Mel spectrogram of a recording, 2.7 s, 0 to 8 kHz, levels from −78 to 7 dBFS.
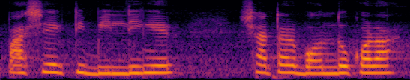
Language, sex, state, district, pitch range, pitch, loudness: Bengali, female, West Bengal, Cooch Behar, 265-285 Hz, 275 Hz, -16 LUFS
